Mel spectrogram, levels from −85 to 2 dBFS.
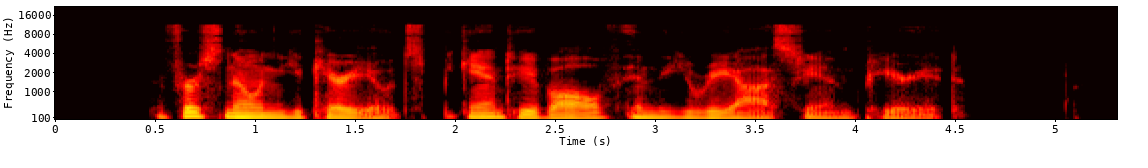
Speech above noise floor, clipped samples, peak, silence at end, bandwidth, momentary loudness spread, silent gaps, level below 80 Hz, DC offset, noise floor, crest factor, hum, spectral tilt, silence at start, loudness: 44 dB; under 0.1%; -14 dBFS; 0.8 s; 11.5 kHz; 13 LU; none; -50 dBFS; under 0.1%; -75 dBFS; 18 dB; none; -7 dB/octave; 0.5 s; -32 LUFS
